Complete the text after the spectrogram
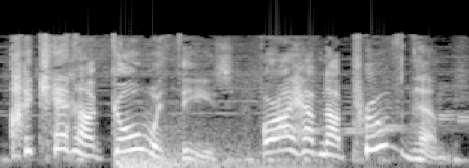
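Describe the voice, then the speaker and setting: An actor playing a bold, devout young shepherd in a dramatized scripture reading, declaiming with passion. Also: male voice, very high voice, big pitch swings, normal speed, pushed and bright, soft background music, exaggerated voice. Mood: earnest.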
